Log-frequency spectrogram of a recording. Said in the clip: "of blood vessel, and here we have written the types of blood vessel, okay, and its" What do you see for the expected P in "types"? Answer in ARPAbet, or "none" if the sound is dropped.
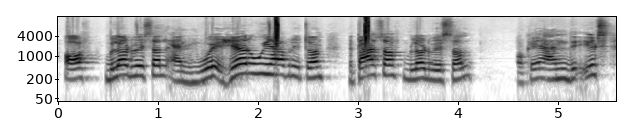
none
